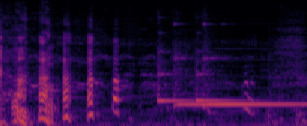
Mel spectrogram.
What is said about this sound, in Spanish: No, hay de timbres a timbres. Me dijeron que le tocara de timbre.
